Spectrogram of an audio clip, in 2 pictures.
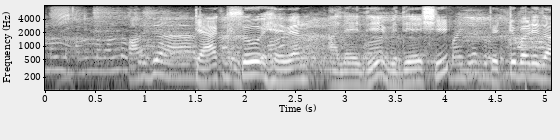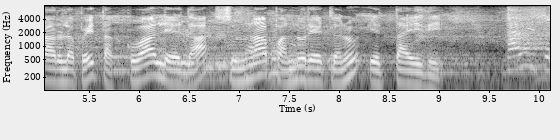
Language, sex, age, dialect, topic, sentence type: Telugu, male, 18-24, Central/Coastal, banking, statement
